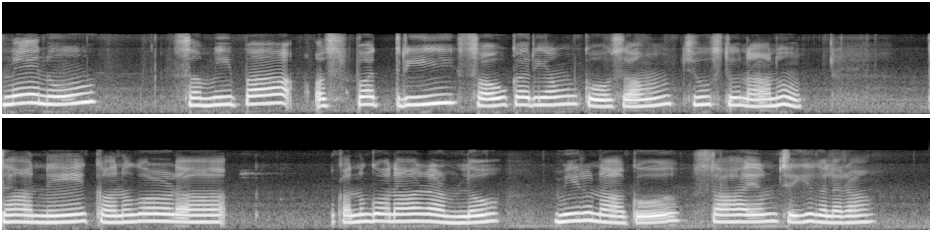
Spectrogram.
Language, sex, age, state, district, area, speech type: Telugu, female, 30-45, Telangana, Peddapalli, urban, read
